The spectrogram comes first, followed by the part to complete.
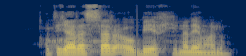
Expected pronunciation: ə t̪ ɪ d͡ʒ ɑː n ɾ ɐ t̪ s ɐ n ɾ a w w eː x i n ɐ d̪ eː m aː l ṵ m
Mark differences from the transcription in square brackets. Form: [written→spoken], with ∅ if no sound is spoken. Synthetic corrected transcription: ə t̪ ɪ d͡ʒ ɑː [n→∅] ɾ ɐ t̪ s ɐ [n→∅] ɾ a w [w→b] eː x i n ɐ d̪ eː m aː l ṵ m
